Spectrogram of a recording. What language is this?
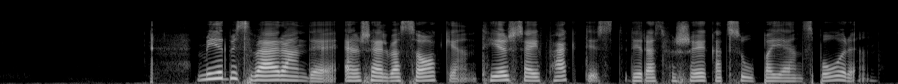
Swedish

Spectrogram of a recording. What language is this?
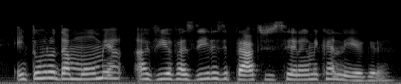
Portuguese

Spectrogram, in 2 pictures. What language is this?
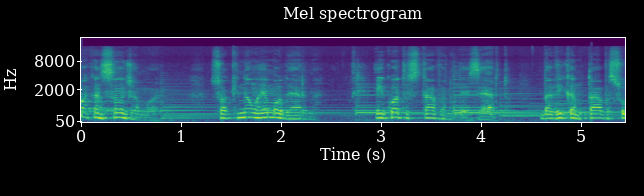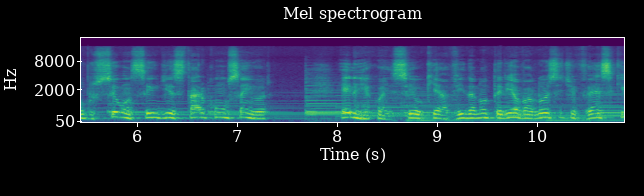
Portuguese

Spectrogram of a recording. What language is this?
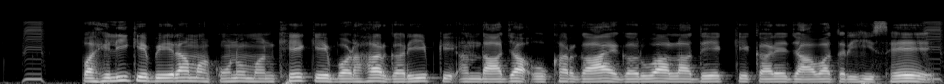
Chhattisgarhi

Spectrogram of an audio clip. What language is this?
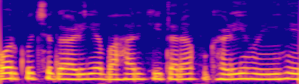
Hindi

